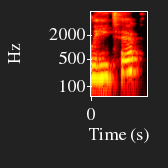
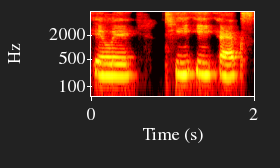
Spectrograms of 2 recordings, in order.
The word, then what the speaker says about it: LaTeX: So we use a programming language called LaTeX. That's LaTeX, and it's not pronounced latex. It's pronounced LaTeX.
